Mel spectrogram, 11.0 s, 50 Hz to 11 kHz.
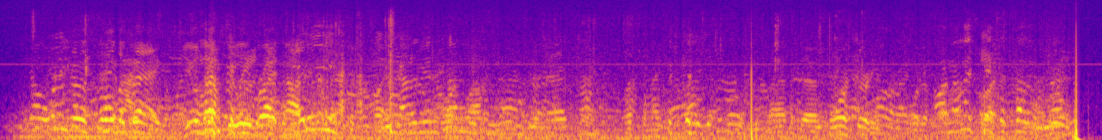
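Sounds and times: indistinct talking: 0:00.0 - 0:10.8.

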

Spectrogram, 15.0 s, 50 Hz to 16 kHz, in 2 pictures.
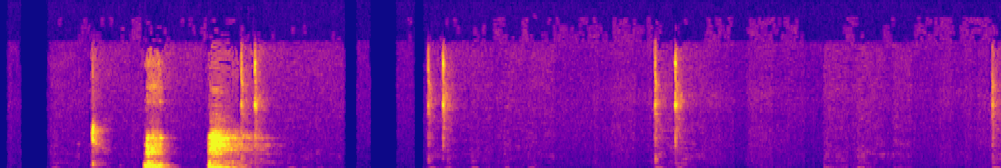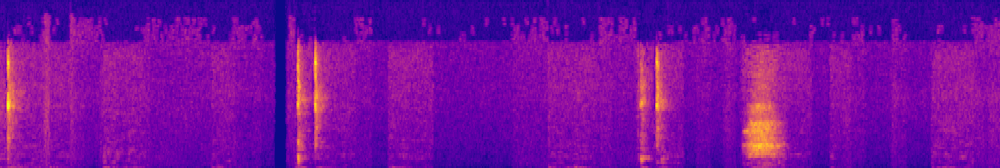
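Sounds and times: computer mouse clicks: 0:03.2 - 0:04.1, 0:04.9 - 0:05.3, 0:07.4 - 0:10.6, 0:11.6 - 0:12.7.

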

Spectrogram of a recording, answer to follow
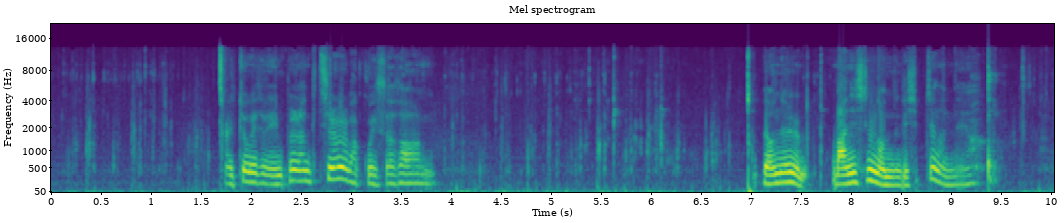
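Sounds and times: close-up chewing noodles: 0:00.0 - 0:07.8, 0:09.5 - 0:10.0
wet mouth clicks: 0:04.4 - 0:07.8.

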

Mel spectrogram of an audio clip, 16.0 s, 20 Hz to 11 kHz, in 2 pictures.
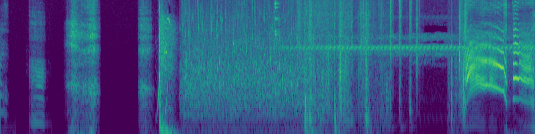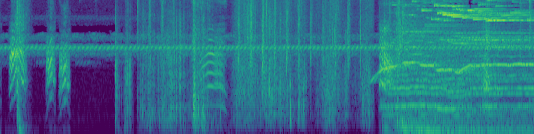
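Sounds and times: high insect chirr: 0:04.1 - 0:16.0
music: 0:13.7 - 0:16.0.

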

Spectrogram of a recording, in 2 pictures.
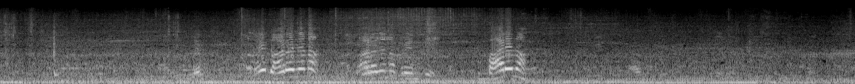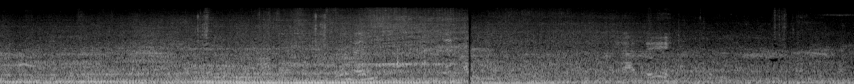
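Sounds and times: street noise: 0:00.0 - 0:17.0.

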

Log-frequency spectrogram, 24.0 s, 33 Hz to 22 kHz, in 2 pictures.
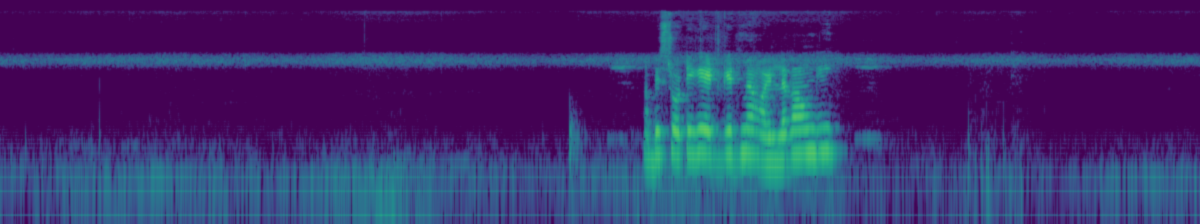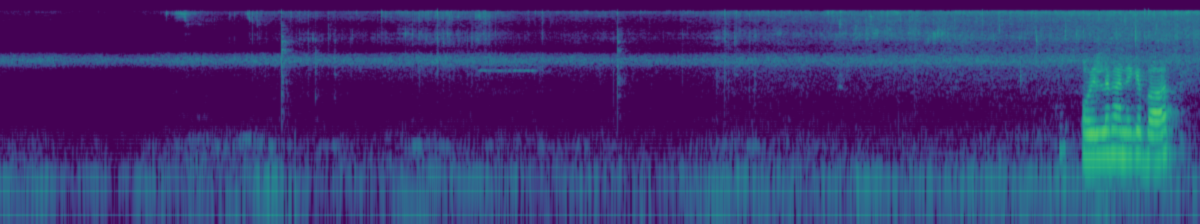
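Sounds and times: gas burner rumble: 0:09.4 - 0:24.0.

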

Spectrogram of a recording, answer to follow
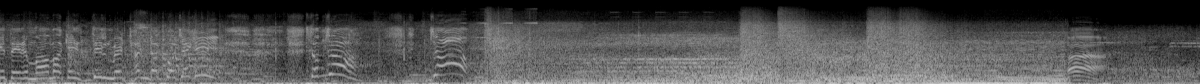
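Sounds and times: dramatic film score: 0:00.0 - 0:12.0.

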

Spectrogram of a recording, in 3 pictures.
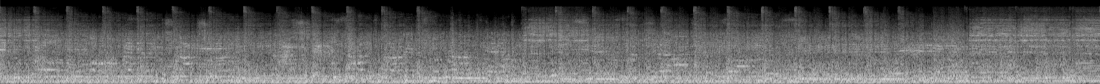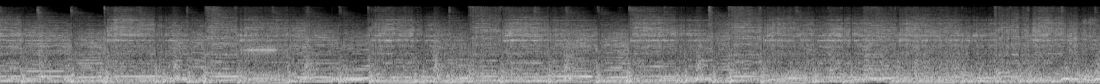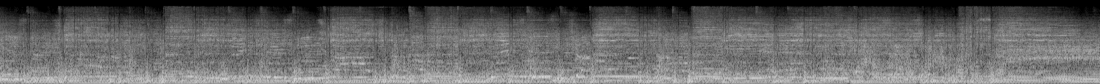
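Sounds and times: drum kit with cymbal strokes: 0:00.0 - 0:33.0
electric guitars: 0:00.0 - 0:33.0
rock band playing live: 0:00.0 - 0:33.0.

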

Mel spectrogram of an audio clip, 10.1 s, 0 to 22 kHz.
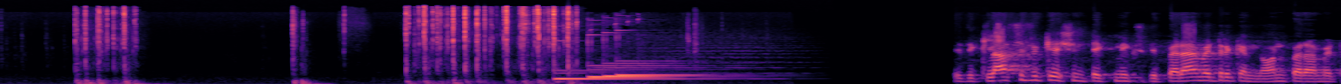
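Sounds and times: keyboard typing clicks: 0:03.1 - 0:05.4
upward run of musical notes: 0:04.2 - 0:06.0.

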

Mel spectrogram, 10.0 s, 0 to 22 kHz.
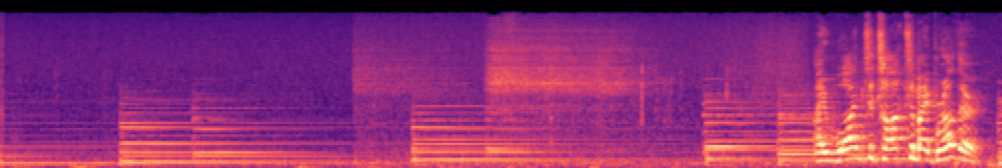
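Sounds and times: held piano chord: 0:00.0 - 0:10.0.

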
